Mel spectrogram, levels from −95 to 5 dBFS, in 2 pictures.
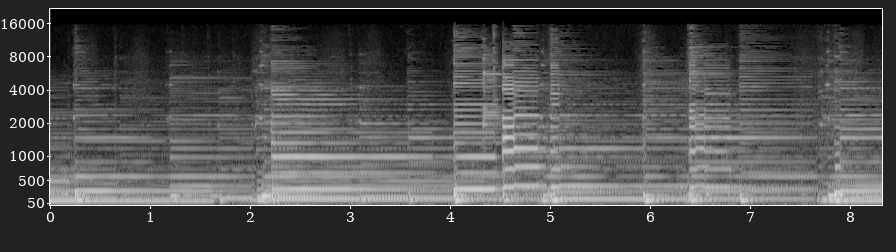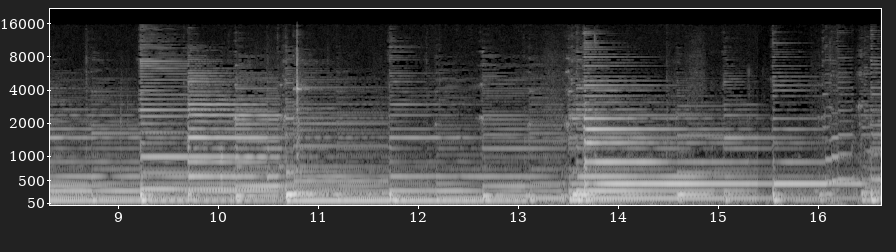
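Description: The audio carries a sudden gain jump at 15.40 s: the level drops by about 5 dB in a single step and stays there until the end of the clip at 16.63 s. The background noise falls by the same amount at the same instant, which points to a change in digital gain rather than anything in the source. The likely cause is a gain setting or bit shift applied abruptly, with no ramp to smooth the transition.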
